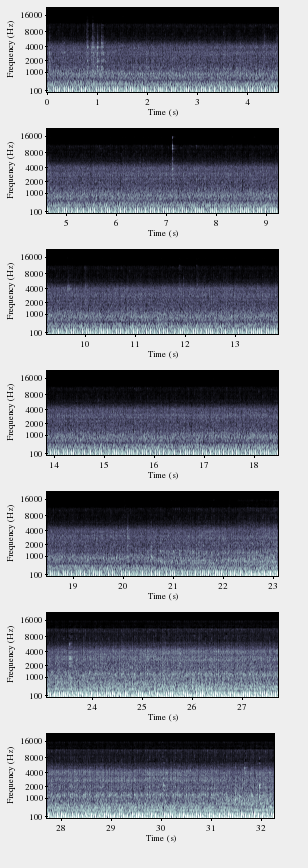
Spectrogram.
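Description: Tractor diesel engine idling steadily, getting a little louder about twenty seconds in.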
